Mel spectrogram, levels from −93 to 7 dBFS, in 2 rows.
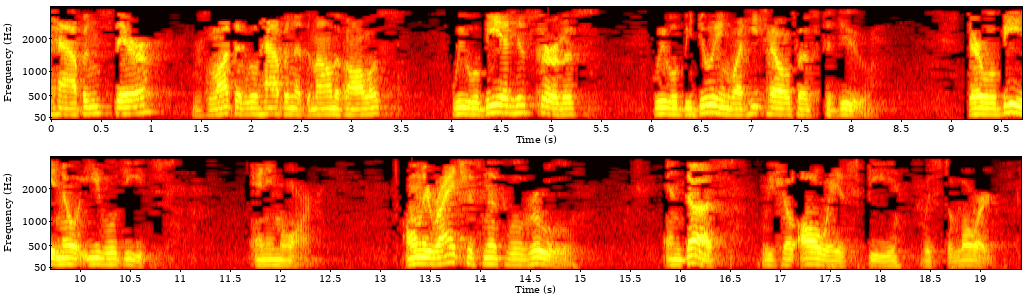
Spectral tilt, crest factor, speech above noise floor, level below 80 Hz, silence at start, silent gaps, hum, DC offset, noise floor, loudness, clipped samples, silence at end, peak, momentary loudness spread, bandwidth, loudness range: -10.5 dB/octave; 16 dB; 34 dB; -50 dBFS; 0 s; none; none; under 0.1%; -49 dBFS; -16 LUFS; under 0.1%; 0.25 s; 0 dBFS; 16 LU; 3.8 kHz; 3 LU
